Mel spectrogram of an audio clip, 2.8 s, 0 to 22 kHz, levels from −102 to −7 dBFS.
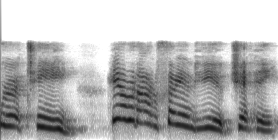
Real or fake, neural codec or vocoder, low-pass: fake; codec, 24 kHz, 0.9 kbps, WavTokenizer, medium music audio release; 7.2 kHz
